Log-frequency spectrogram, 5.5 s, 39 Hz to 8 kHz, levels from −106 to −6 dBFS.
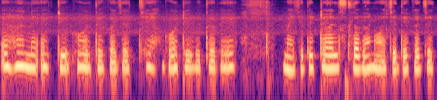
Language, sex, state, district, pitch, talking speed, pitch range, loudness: Bengali, female, Assam, Hailakandi, 210 Hz, 145 wpm, 150-225 Hz, -19 LUFS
